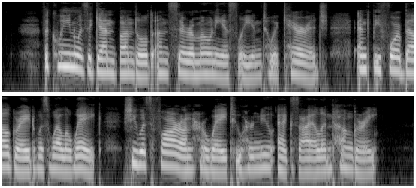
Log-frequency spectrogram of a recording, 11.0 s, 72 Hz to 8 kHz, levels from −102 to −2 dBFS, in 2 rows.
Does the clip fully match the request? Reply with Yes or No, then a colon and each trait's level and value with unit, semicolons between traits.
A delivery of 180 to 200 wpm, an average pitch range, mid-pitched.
No: average, 145 wpm; average, 3.2 semitones; medium, 175 Hz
